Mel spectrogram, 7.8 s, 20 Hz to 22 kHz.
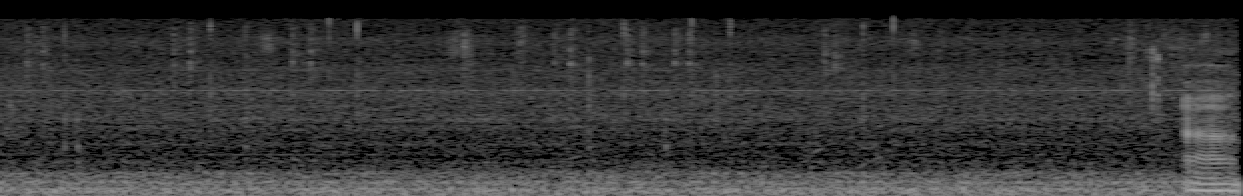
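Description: In Microsoft Flight Simulator, an FBW A320neo sits on a short runway as a steady low engine rumble builds, then surges to takeoff thrust in the final moment. Speech is faint or absent.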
